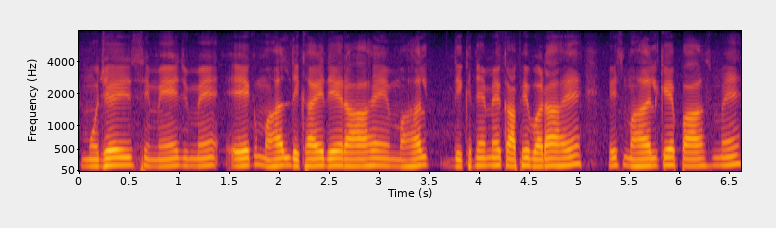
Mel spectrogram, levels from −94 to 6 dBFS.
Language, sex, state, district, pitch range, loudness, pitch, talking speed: Hindi, male, Uttar Pradesh, Muzaffarnagar, 145-160 Hz, -16 LUFS, 150 Hz, 200 wpm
